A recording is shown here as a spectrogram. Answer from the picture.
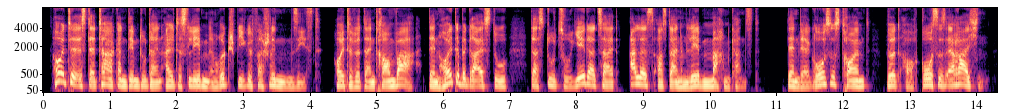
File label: Swiss sample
